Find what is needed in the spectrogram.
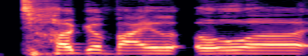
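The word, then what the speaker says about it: Tagovailoa: he pronounced it so it's it's to uh Tunga viola yeah sure I looked it up on the YouTube and it's on the internet his last name is tagoviloa it's tug of iloa it's like you know it's you some people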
